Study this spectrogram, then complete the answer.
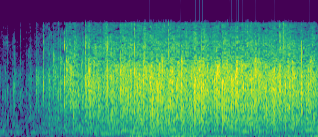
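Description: Crowd applause following a campaign speech for Harvey Dent, a dense, steady clapping that swells in over the first half second and holds loud and even throughout, with no voices over it.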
